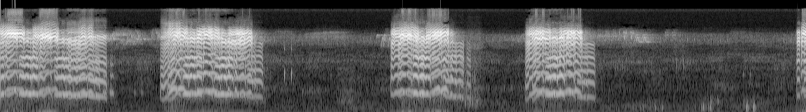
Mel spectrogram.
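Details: Bat giving harsh, chattering bursts of rapid buzzy squeaks, each burst lasting about a second, with short silent gaps between them; no other sounds.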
